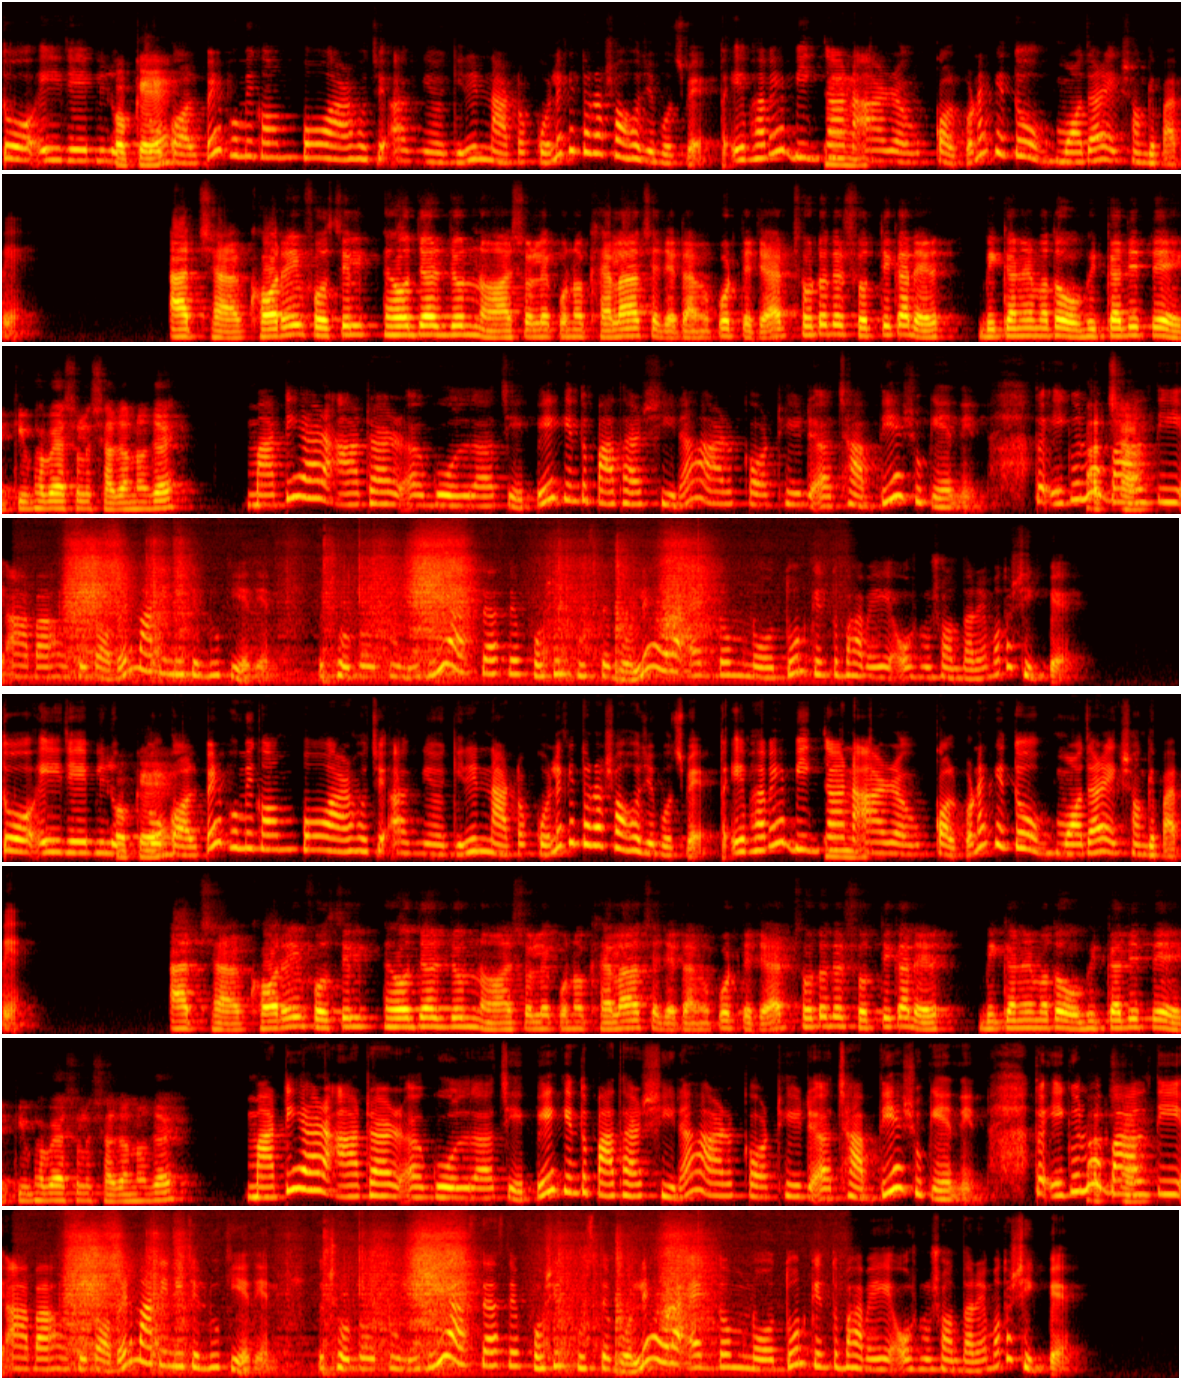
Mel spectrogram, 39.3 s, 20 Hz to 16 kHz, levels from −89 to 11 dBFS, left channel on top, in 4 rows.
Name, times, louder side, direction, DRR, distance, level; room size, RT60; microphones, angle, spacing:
voice 1, 0.0-10.0 21.7-38.4, right 3 dB, 60° right, 0.9 m, -25 dB
voice 2, 0.9-1.4 6.9-7.2 11.2-17.6 18.0-21.1 28.7-29.2, left 3 dB, 65° left, 0.8 m, -22 dB
sound 1, 29.6-35.8 36.0-36.5, right 2 dB, 15° right, 4.4 m, -30 dB
29.0 x 15.0 x 2.3 m
head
